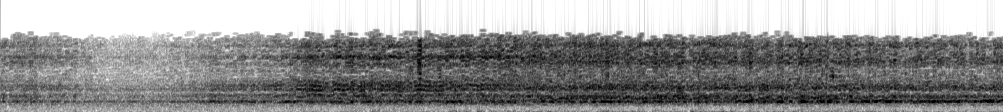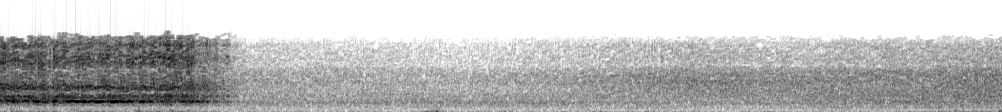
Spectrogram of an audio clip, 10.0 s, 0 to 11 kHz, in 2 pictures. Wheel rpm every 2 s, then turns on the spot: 60, 110, 80, 0, 0.
none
